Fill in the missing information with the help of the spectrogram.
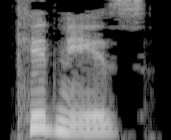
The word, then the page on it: kidneys: British English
